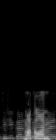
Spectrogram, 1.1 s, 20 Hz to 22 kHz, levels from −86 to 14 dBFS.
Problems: background sounds at intervals, background conversations at intervals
